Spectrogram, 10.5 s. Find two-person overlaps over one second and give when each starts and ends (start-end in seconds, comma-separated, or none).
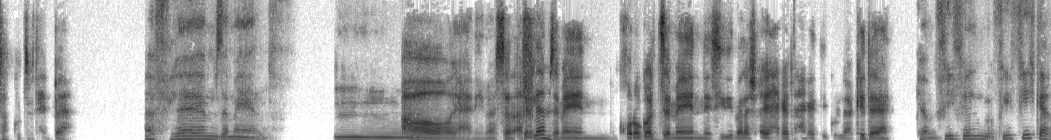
none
